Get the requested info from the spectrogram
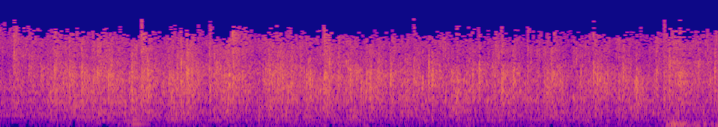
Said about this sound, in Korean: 그 실력보다 사실은 더 우리가 박수를 쳐드리고 싶은 것은 그 바쁜 가운데 이렇게 열심히 준비해 주신 헌신과 열심, 열정 정말 대단한 것 같습니다. 다시 한번 박수 부탁드리겠습니다.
